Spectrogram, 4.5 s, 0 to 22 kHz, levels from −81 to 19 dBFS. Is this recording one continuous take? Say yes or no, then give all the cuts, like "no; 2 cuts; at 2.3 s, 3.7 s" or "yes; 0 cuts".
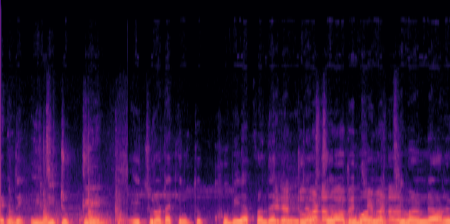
no; 1 cut; at 1.3 s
